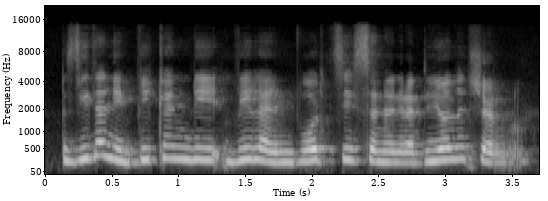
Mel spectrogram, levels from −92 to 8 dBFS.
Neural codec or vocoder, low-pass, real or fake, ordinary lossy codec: codec, 32 kHz, 1.9 kbps, SNAC; 14.4 kHz; fake; none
